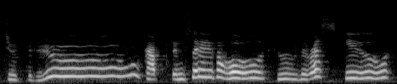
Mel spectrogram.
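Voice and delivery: drawn-out, high mock fanfare; mock rescuing hero. Simpy beta boy rushing to the rescue, mock heroic. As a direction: trumpet the hero's arrival, slowly. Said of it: "simpy beta boy, he's gonna go".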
